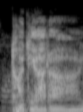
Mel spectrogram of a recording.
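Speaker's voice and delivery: 더디하라 breathed out as a soft whisper; whispered verse. Shown as a demonstration. Preacher reading the verse to the congregation, whispering 더디하라. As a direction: let 더디하라 fade into a whisper. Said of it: "듣기는 속히 하되 말하기는".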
